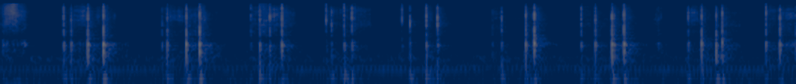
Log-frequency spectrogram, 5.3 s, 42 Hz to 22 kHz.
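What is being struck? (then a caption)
Plastic squeeze tube filled with lotion. Long nails tap a white plastic body butter squeeze tube filled with lotion, producing quick, dry, clicky taps in irregular bursts. Each tap carries a faint hollow tone around 785 Hz and dies away almost instantly. A steady low hum sits quietly underneath throughout.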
